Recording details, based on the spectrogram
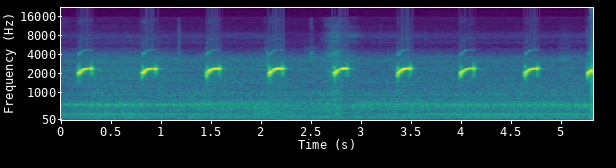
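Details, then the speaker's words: Crane computer setup while lowering the hook block and raising the boom: short high chirps repeat about every two-thirds of a second over a low engine hum as the anti-two-block (ATB) alarm stays active. "oh ya teman-teman, ini kan ATP-nya masih bunyi terus ya kan."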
